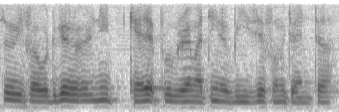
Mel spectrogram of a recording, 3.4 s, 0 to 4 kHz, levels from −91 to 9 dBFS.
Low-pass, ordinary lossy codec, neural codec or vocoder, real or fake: 3.6 kHz; none; none; real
